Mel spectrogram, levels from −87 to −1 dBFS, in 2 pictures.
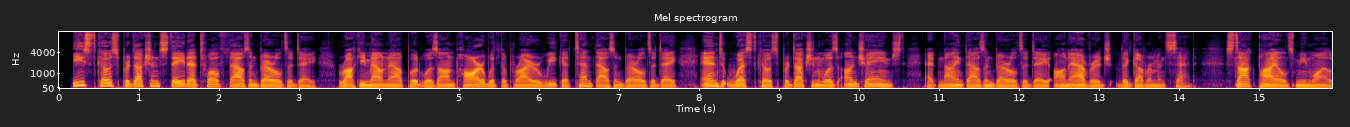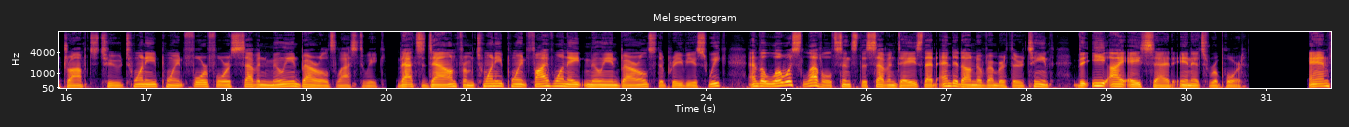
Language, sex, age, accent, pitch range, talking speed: English, male, 20-39, American, 105-145 Hz, 145 wpm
